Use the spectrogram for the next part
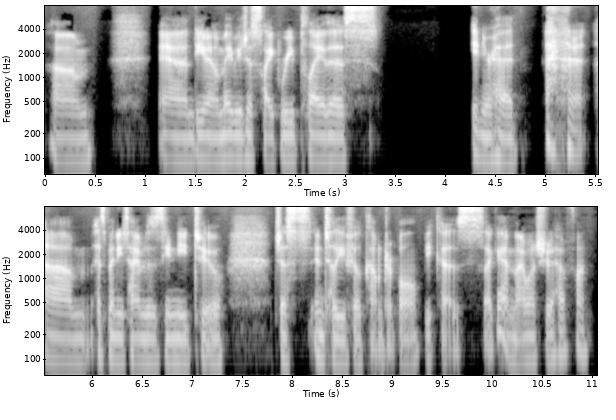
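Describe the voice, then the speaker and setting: A sweet, patient boyfriend played by a man walks a beginner through a game in a casual roleplay. His voice is low and crisply bright, recorded close and dry. He rambles gently and keeps things reassuring. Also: fairly even intonation, moderate pace, no room sound, heavily acted. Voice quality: soft, creaky voice. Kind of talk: roleplay ASMR, casual improvised game tutorial.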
